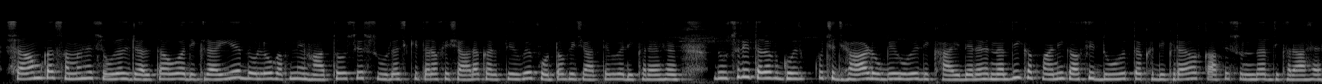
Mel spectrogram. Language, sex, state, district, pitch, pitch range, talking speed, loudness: Hindi, female, Chhattisgarh, Rajnandgaon, 245 Hz, 235-265 Hz, 240 wpm, -30 LUFS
